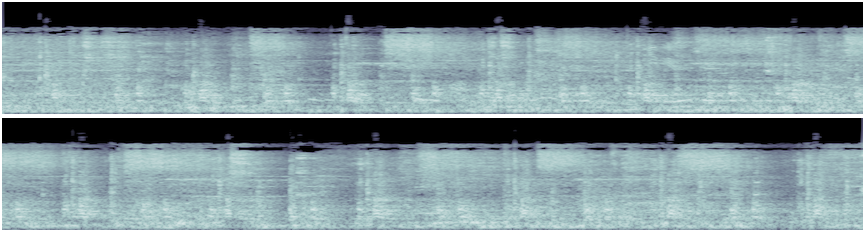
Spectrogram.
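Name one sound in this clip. A machine hums and whirs loudly.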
